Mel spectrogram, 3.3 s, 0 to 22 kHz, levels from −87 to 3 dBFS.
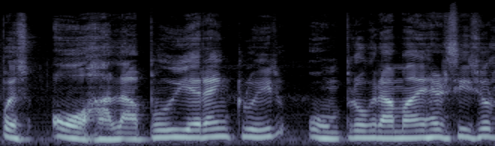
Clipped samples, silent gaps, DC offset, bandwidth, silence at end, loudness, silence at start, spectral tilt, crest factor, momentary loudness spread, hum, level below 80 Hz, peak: under 0.1%; none; under 0.1%; 16.5 kHz; 0 s; -29 LUFS; 0 s; -6 dB/octave; 16 dB; 7 LU; none; -66 dBFS; -14 dBFS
